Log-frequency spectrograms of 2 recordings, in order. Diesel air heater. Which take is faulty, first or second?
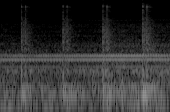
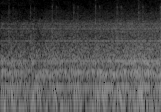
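first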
